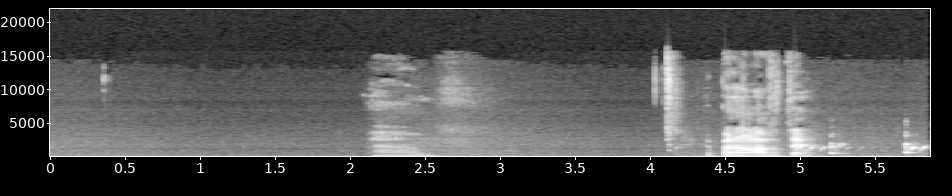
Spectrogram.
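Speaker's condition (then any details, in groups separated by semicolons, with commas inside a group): No condition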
